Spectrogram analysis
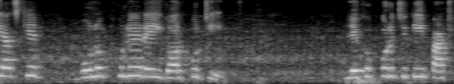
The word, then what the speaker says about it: বনফুল: হবে ফুল বলবো না আমরা আমরা বলবো ফুল বনফুল আচ্ছা সঠিক উচ্চারণ হচ্ছে ফুল তো যারা বলছো নিমগাছ বনফুল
